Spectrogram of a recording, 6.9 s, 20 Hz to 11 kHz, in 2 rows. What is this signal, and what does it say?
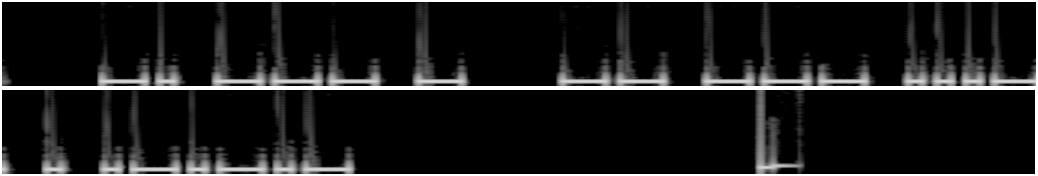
Morse code, heard as a keyed tone, about 25 wpm, 700 Hz. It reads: NOT MOVE.
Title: A Sound Of Thunder 25wpm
